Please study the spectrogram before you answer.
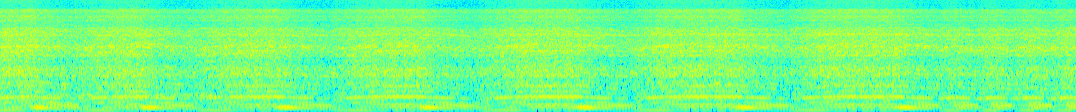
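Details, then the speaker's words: Yamaha Mio J scooter just reassembled after engine repair, blipped repeatedly on the stand: revs rise and fall cleanly, steady even firing, no knocks; normal revving. "Nah, teman-teman, dengarkan perbedaan tenaganya, dan putaran roda juga menunjukkan bahwa motor ini berjalan sangat mulus."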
